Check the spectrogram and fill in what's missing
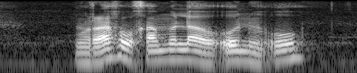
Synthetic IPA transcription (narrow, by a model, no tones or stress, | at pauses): mʊɾaχʊχamʊlaɔʔʊnʊʔʊ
